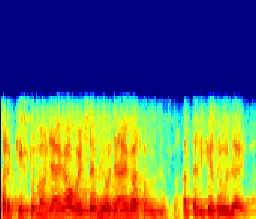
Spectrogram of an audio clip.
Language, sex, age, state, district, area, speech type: Hindi, male, 60+, Uttar Pradesh, Sitapur, rural, conversation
